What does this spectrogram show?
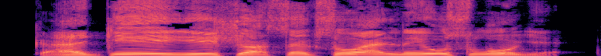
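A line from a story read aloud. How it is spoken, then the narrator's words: Shouting. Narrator (Russian): кричал он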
